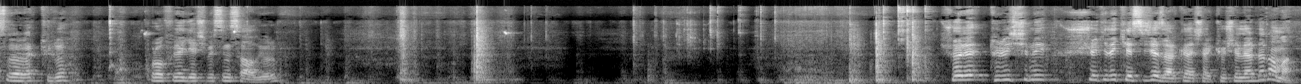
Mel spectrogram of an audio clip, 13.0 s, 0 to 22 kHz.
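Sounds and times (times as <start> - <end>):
spline roller rolling rub: 7.7 - 8.6.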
